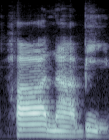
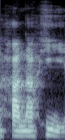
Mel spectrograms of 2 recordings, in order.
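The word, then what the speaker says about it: 花火: Nah cara bacanya haabi Hi yang artinya api Bu berubah menjadi Bi Hanabi bukan hanahi ya minasang artinya kembang api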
